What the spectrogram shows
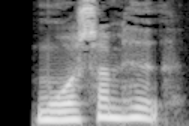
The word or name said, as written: morsomhed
